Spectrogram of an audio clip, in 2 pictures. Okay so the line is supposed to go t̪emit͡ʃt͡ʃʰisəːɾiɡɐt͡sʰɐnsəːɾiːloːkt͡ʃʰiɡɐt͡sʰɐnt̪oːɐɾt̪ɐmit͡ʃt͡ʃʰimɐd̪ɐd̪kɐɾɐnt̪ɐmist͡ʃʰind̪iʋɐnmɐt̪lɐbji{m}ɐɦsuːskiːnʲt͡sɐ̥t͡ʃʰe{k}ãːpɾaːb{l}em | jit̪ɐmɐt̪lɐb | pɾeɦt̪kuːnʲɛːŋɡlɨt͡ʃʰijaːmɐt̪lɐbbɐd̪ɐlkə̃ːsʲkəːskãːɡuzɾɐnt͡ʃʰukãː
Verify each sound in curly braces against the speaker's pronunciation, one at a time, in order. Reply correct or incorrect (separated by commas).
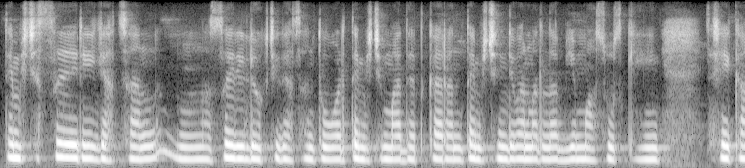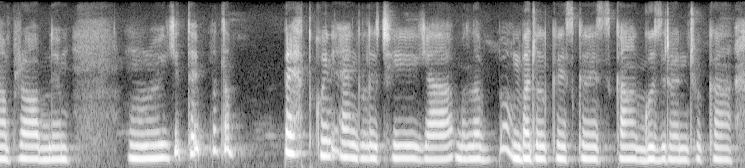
correct, correct, correct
